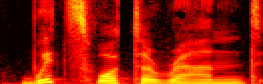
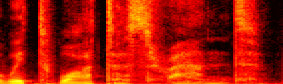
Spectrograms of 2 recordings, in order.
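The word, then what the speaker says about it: Witwatersrand: in Johannesburg South Africa did I pronounce it correctly almost that's why most people abbreviate it most people actually say wi University and it is a bit complicated to pronounce but it is the University of the witw waters Rand witw Rand it also sounds better than what I said but that's no problem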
